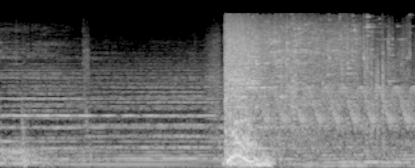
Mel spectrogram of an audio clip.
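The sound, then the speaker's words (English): Inside a house, a glass display case holding a scepter is smashed with a bronze statue: a sudden loud crash of breaking glass bursts in after a quiet, humming stretch, followed by a bright, lingering wash of scattering shards with a brief squealing tone at the impact. “breaks the glass with a bronze statue, hands it to Larry, and picks up his scepter”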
